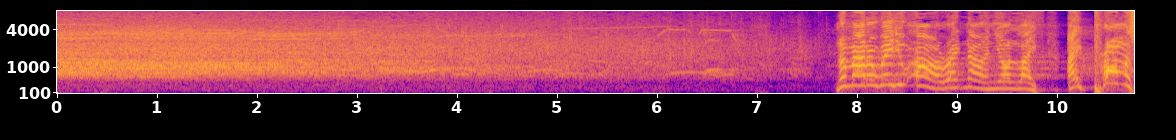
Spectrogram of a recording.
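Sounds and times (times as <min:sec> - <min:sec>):
audience clapping: 0:00.0 - 0:08.4
speech: 0:07.8 - 0:10.7.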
